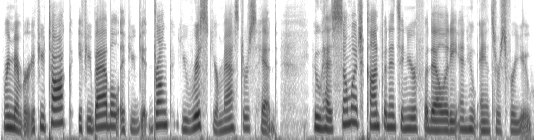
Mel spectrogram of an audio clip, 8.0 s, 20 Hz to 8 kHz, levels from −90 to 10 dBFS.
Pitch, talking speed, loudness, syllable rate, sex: 195 Hz, 215 wpm, -18 LUFS, 5.5 syllables/s, female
